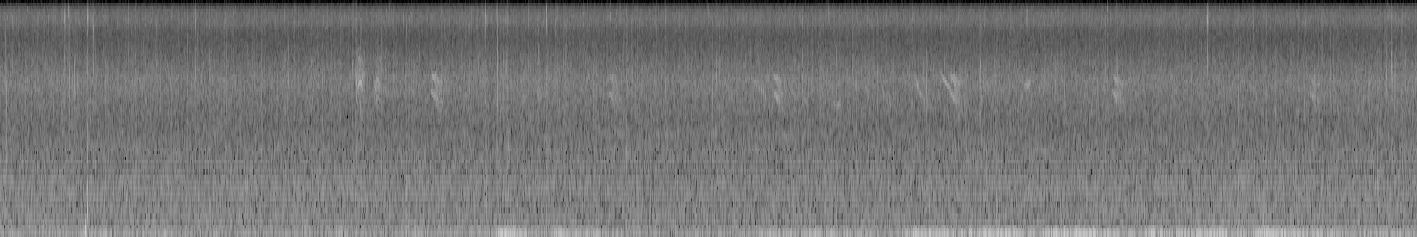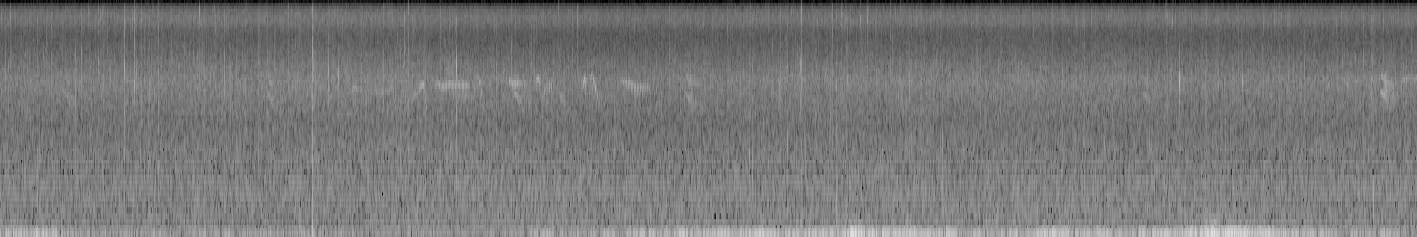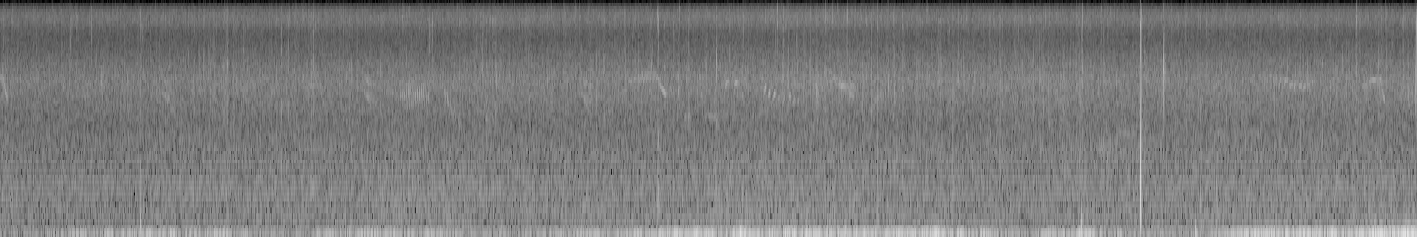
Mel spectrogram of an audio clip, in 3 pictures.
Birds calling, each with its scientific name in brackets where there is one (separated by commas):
Eurasian Skylark (Alauda arvensis), Hawaii Amakihi (Chlorodrepanis virens)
